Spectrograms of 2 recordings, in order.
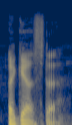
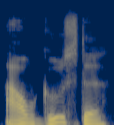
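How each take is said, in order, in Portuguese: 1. As vogais átonas são reduzidas para schwa. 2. As vogais átonas são plenas, não reduzidas. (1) "So we're talking about the schwa sound" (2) "most Brazilians will see this word and they want to say Augusta, like Augusto"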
